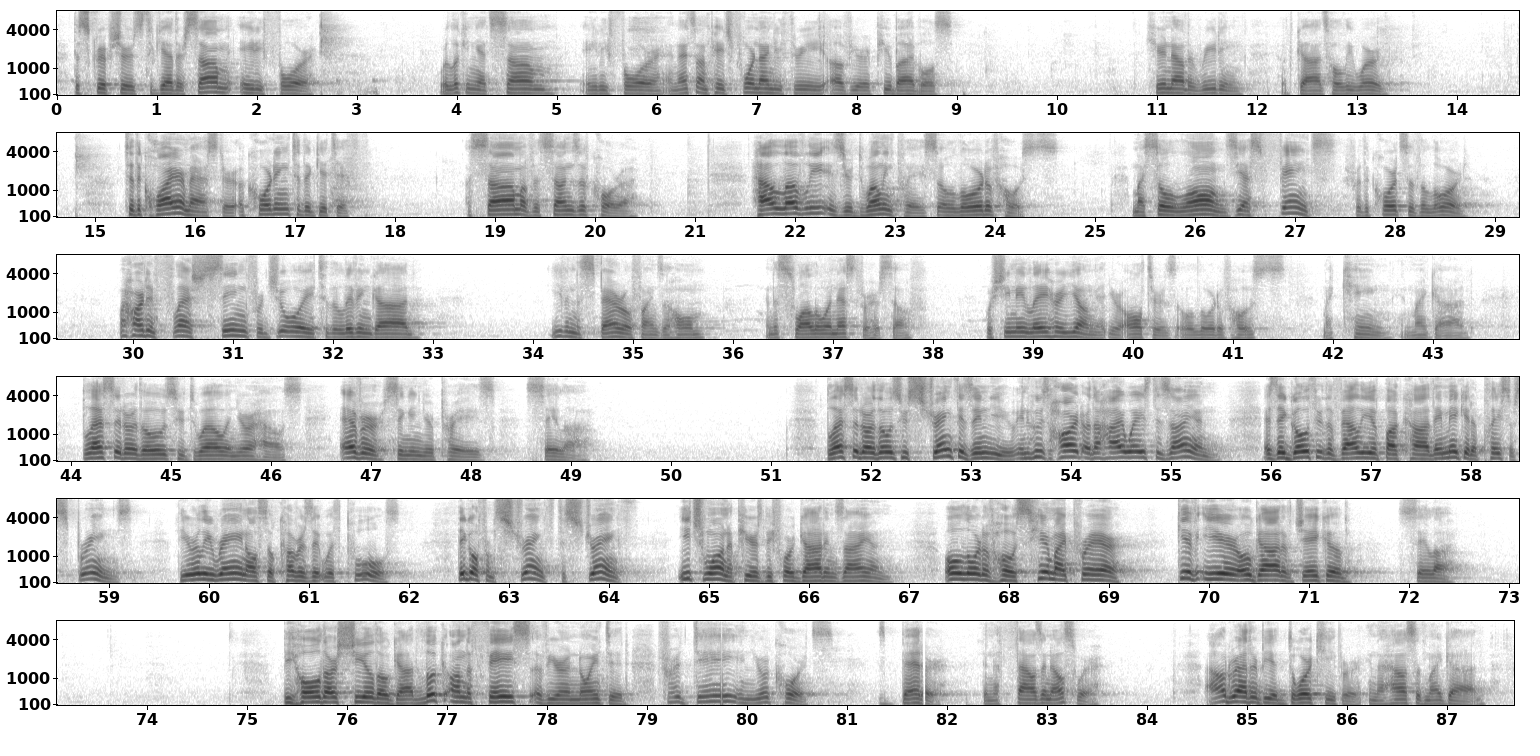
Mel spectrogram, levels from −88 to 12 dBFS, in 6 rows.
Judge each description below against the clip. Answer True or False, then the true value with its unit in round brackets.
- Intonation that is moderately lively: False (5.9 semitones)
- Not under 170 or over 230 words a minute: False (150 wpm)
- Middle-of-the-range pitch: True (145 Hz)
